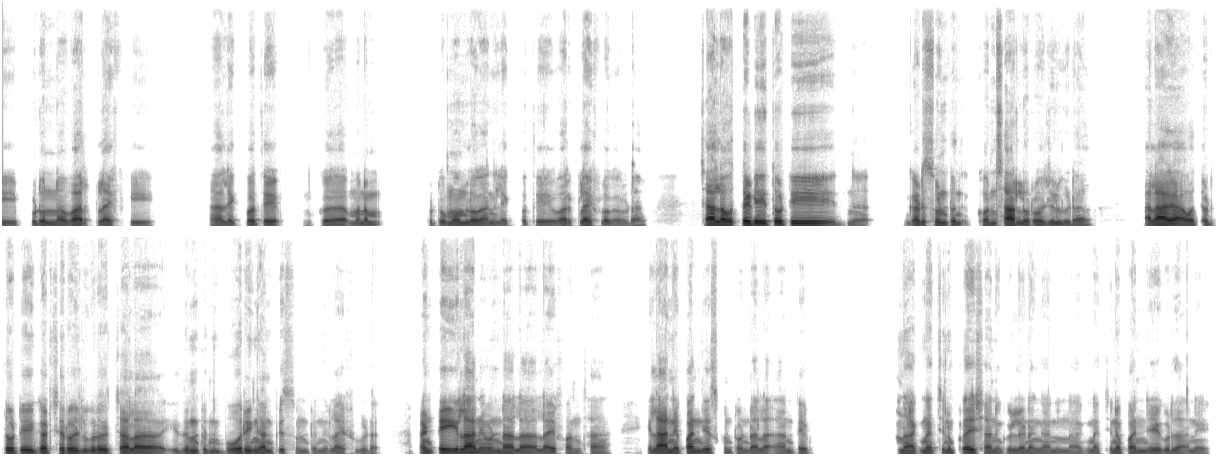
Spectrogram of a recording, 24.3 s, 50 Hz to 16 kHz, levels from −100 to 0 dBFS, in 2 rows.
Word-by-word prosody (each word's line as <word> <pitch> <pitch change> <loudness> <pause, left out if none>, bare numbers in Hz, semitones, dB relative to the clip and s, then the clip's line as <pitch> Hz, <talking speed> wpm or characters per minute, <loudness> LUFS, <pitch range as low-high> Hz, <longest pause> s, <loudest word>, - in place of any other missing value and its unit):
ఇప్పుడున్న 110 +1 -5 0.2
వర్క్ 105 +1 -1
లైఫ్‌కి 100 -1 -9 0.7
ఆహ్, 100 -1 -5
లేకపోతే 100 0 -5 0.4
ఇంకా 105 +2 -7 0.3
మనం 100 0 -6 0.6
కుటుంబంలో 105 0 -3
కానీ 95 0 -8
లేకపోతే, 90 - -14 0.2
వర్క్ 95 +2 -8
లైఫ్‌లో 100 -1 -4 0.2
కూడా - - -13 0.7
చాలా 120 0 +9
ఒత్తిడితోటి 140 +1 +6 0.5
న - - -13 0.6
గడుస్తుంటుంది 110 -1 -3 0.2
కొన్నిసార్లు 105 0 +2
రోజులు 105 +1 -4
కూడా. 100 - -7 0.7
అలాగా 120 +1 +8
ఒత్తిడితోటి 120 +3 0 0.2
గడిచే 115 +1 +2
రోజులు 120 -1 +2
కూడా 135 +2 +3 0.2
చాలా 110 -1 +4 0.4
ఇది 105 - -11
ఉంటుంది 105 -4 -6
బోరింగా 115 +2 0
అనిపిస్తుంటుంది 95 -1 -12
లైఫ్ 90 - -12
కూడా. 90 0 -16 0.5
అంటే 105 +1 +2
ఇలానే 105 0 +5
ఉండాలా 95 -1 -1 0.2
లైఫ్ 95 0 -4
అంతా? 90 +3 -13 0.5
ఇలానే 105 +1 +3
పని 100 0 +1
చేసుకుంటూ 100 -1 -8
ఉండాలా? 90 0 -7 0.2
అంటే 95 0 -10 1.0
నాకు 105 -1 -3
నచ్చిన 105 +2 -6
ప్రదేశానికి 105 -2 -1
వెళ్ళడం 95 -1 -8
కాని, 90 0 -13
నాకు 90 -1 -16
నచ్చిన 105 +5 -9
పని 100 0 -4
చేయకూడదా 95 0 -6
అనే, 100 0 -13
105 Hz, 130 wpm, -24 LUFS, 95-110 Hz, 1.0 s, చాలా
